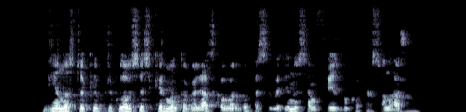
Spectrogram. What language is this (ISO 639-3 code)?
lit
